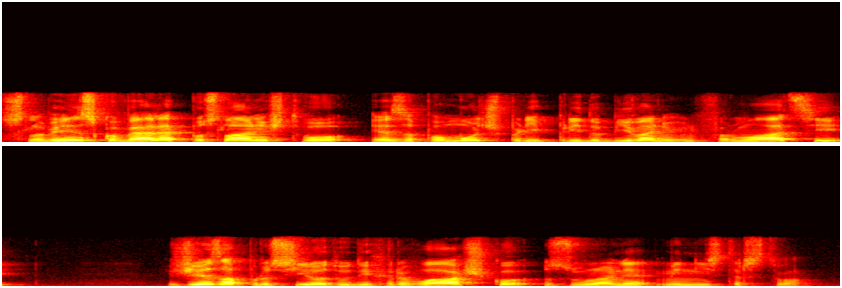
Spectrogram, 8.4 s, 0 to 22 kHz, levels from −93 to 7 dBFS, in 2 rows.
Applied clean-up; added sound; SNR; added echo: none; none; none; none.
